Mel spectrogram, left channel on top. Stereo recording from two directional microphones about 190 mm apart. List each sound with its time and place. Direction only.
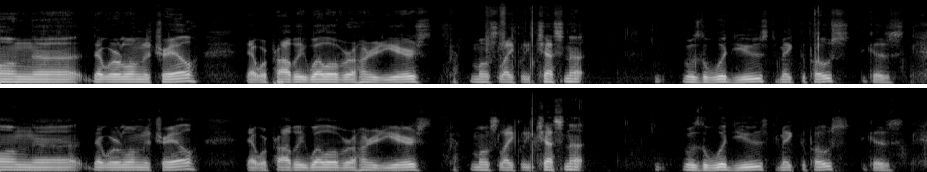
0.0 s speech: 45° left (ahead or behind)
